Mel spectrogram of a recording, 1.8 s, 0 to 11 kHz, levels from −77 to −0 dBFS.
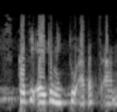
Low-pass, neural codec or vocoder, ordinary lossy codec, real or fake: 7.2 kHz; none; none; real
